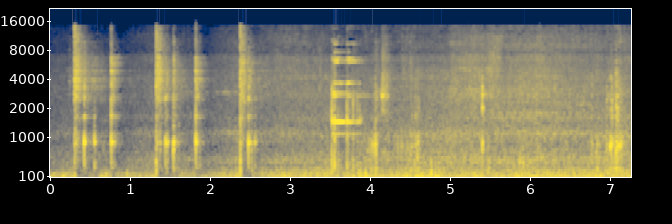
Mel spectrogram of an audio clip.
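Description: Hammer striking the steel yoke of a drive shaft's universal joint to drive out the old cross: about six sharp metallic blows in the first two and a half seconds. A ringing metallic clink follows about a second later, then a steady low background hum with one more faint knock near the end.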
